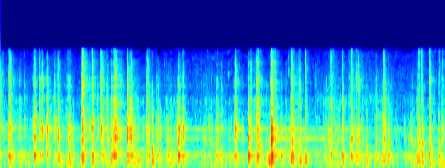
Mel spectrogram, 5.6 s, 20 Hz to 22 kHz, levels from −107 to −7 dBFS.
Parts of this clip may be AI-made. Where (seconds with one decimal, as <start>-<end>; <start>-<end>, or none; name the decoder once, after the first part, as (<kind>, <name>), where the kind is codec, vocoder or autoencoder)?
none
